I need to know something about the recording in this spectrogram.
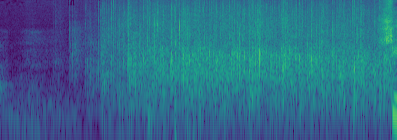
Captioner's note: applause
